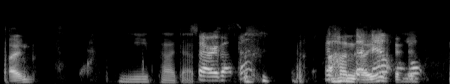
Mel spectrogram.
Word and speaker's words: NipahDUBS: Hi, it's actually pronounced NipahDUBS. It's a common error. It's fine. NipahDUBS.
